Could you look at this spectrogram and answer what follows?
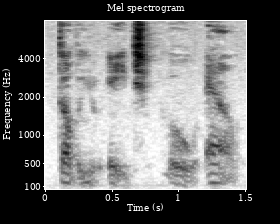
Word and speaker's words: whole: fall into the hole, even though it's spelled like whole, W-H-O-L-E, whole.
